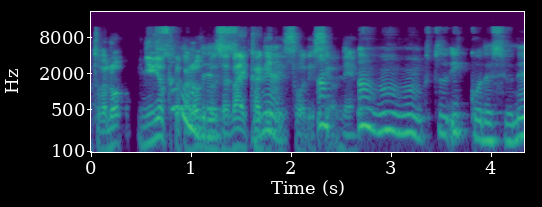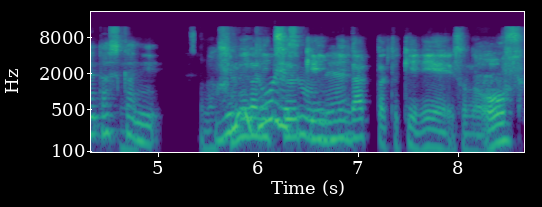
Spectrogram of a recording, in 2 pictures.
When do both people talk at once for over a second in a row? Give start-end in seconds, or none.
0.6-2.7, 5.6-7.0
